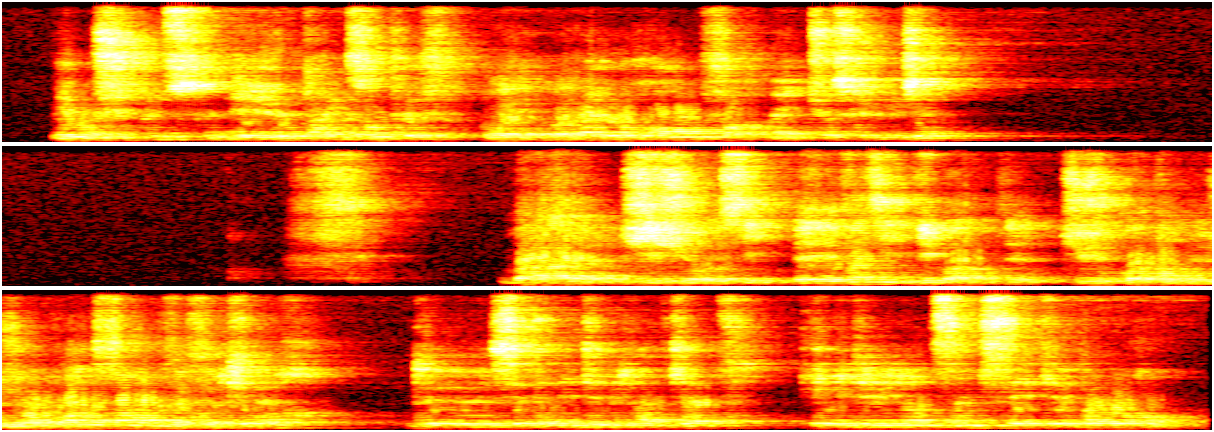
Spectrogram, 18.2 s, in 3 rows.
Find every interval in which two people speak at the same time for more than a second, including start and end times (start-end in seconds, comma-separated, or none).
11.8-13.5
